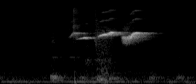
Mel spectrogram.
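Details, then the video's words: Caged double-collared seedeater, one of several birds singing in the room, delivers a brief phrase of high, sliding whistled notes, a second bird heard faintly in the background. "OLHA O CANTO DO PAPACAPIM FILHOTÃO NOVATO!!! ELE ENCARTOU O TUI TUI ZEL ZEL!!!"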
